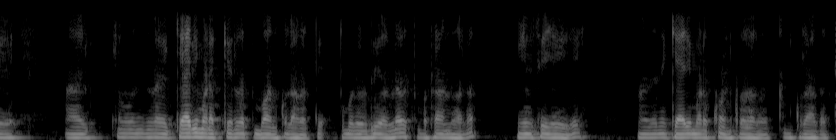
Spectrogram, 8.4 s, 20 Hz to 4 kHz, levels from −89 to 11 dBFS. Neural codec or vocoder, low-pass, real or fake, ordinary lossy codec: codec, 16 kHz, 8 kbps, FreqCodec, larger model; 3.6 kHz; fake; none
